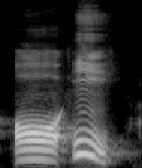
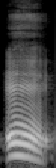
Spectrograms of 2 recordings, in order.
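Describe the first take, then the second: First: The vowel glides as two sounds, eo then i. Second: The vowel is one steady sound. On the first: This is the medieval reading. "중세국어의 경우에는 아이, 어이로 읽는다" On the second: This is the modern reading. "현대국어는 에, 에 이렇게 발음을 하죠"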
